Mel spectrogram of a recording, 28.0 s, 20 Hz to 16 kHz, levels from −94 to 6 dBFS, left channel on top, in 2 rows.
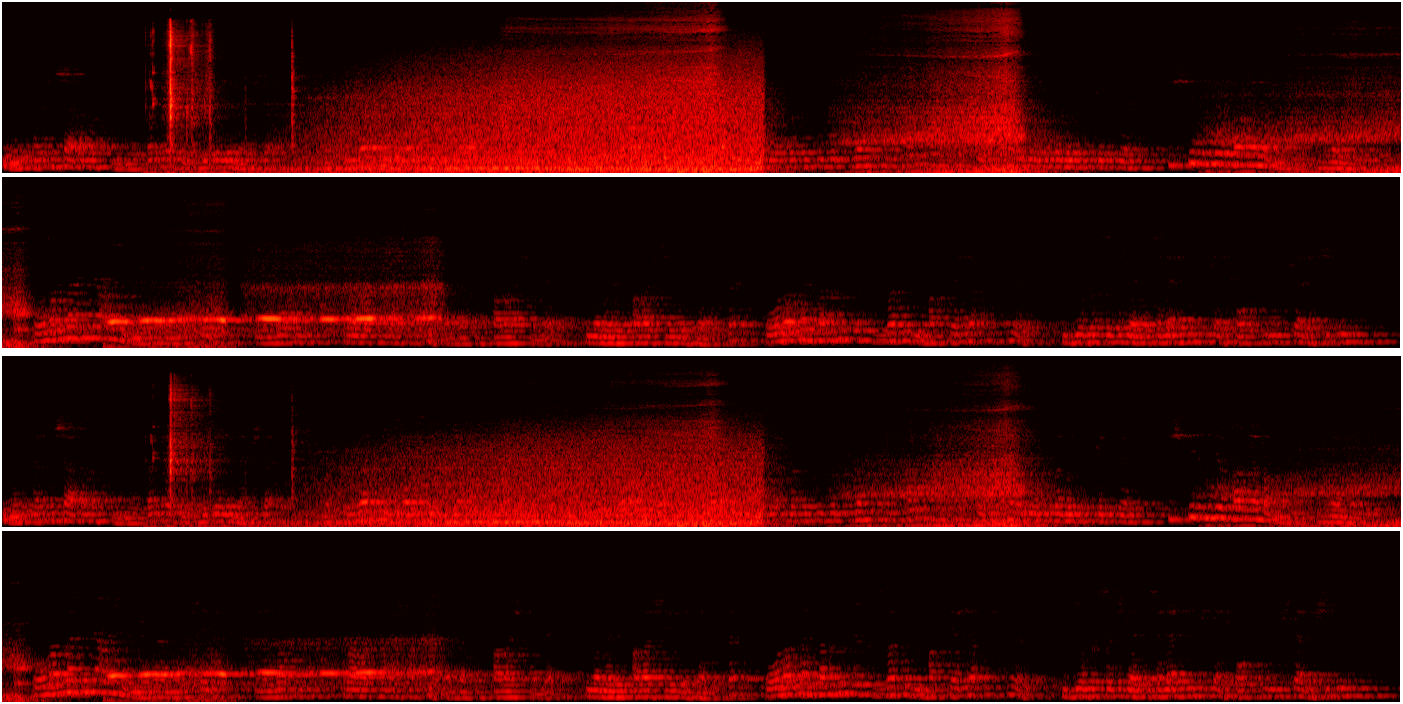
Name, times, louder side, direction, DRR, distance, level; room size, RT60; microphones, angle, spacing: voice 1, 0.0-2.8 3.2-5.1 5.6-11.4 11.6-13.7 14.3-16.2 16.5-19.5 19.8-24.2 24.6-27.5, equal, 25° right, -5 dB, 3.8 m, -61 dB
sound 1, 1.4-7.6, left 5 dB, 75° left, 0.7 m, -52 dB
sound 2, 4.9-7.3 8.3-10.3 12.0-14.3 15.0-18.4, left 4 dB, 50° left, 0.9 m, -56 dB
25.0 x 17.5 x 8.1 m, 1.5 s
head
